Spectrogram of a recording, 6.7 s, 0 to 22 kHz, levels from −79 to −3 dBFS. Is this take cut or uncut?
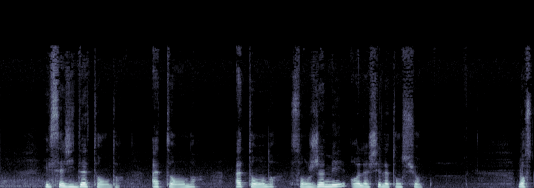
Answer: uncut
